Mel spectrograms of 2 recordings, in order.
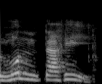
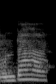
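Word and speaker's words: منتهي: Wa yusammal ismul muntahi. Muntahi. Ada titik enggak ayahnya? Ada kan? Muntahi kita baca. Jangan kita baca muntaha.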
